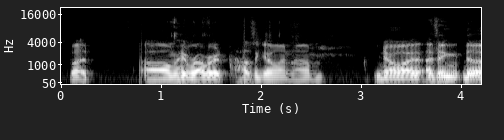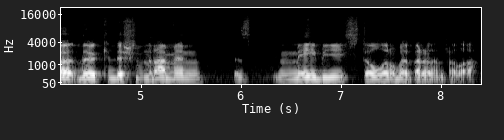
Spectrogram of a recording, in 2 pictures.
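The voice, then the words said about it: Sick, congested voice. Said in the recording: “I'm feeling a little bit under the weather, so pardon my voice and possibly my nose”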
